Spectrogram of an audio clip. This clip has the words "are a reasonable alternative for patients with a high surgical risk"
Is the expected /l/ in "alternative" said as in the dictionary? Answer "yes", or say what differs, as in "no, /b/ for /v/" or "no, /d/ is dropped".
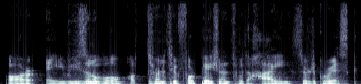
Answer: yes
